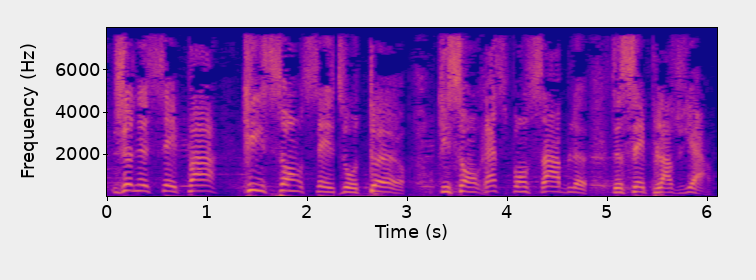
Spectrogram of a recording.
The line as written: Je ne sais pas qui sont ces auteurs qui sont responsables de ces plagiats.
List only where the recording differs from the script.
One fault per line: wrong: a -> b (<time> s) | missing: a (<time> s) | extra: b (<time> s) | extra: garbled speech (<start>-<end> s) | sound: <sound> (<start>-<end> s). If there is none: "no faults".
sound: dropout (2.3-2.3 s)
